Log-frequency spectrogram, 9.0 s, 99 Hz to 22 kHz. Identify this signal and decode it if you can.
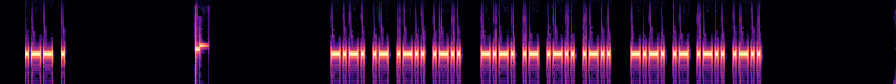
Morse code, heard as a keyed tone, about 37 wpm, 700 Hz. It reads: WE CALL CALL CALL
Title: Top 100 Words Repeated 40wpm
